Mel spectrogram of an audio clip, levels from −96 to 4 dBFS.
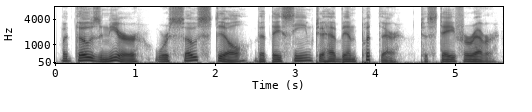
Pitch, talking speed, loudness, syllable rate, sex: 105 Hz, 180 wpm, -20 LUFS, 4.7 syllables/s, male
